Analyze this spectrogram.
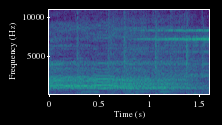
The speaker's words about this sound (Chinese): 他的脸颊贴着的墙壁也开始碎裂，露出了一张人的脸孔啊，张大了嘴巴，在他的耳边发出了鬼哭般的嚎叫。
